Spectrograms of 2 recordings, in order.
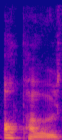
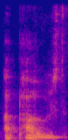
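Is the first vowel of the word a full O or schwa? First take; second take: full O; schwa. First: The first vowel is a full O sound. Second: The first vowel is a weak schwa sound. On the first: The speaker calls it wrong. "It's not opposed. We're not pronouncing the vowel as o" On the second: The speaker calls it right. "So that's the schwa sound"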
